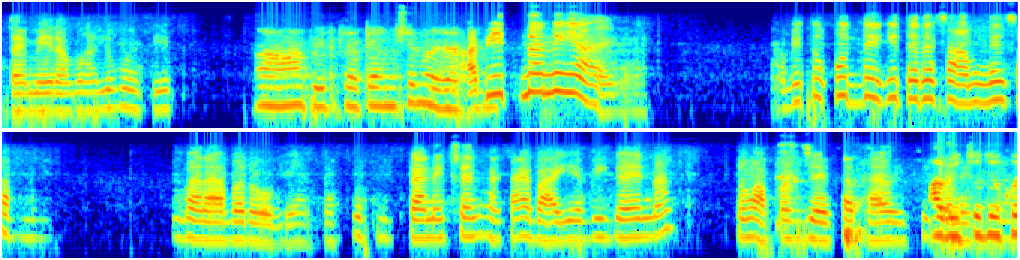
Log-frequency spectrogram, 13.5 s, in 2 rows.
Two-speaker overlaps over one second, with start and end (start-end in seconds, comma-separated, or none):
none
